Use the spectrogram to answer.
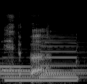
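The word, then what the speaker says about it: HIPAA: or HIPA and we they just pronounce it HIPPA.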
